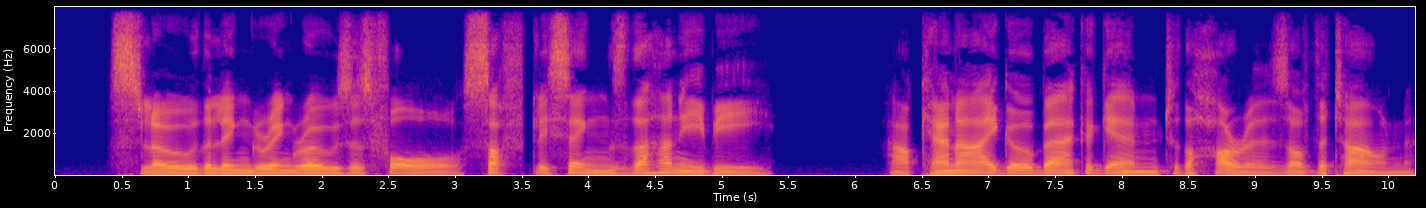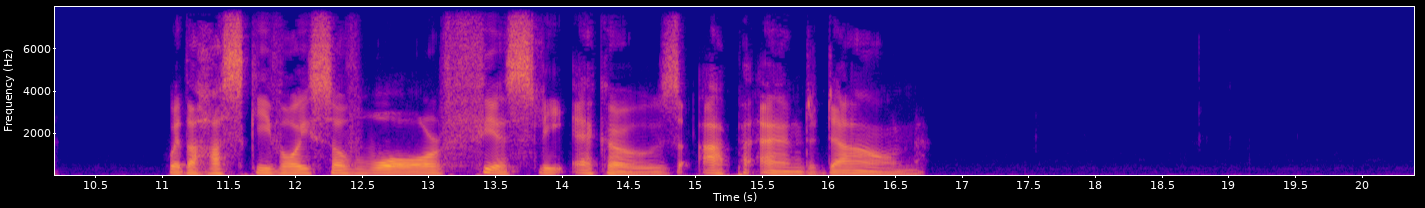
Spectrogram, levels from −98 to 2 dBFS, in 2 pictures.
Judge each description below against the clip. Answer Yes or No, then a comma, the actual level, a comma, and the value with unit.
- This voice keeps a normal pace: No, slow, 95 wpm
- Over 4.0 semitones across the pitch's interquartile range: No, average, 3.6 semitones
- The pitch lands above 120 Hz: No, low, 110 Hz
